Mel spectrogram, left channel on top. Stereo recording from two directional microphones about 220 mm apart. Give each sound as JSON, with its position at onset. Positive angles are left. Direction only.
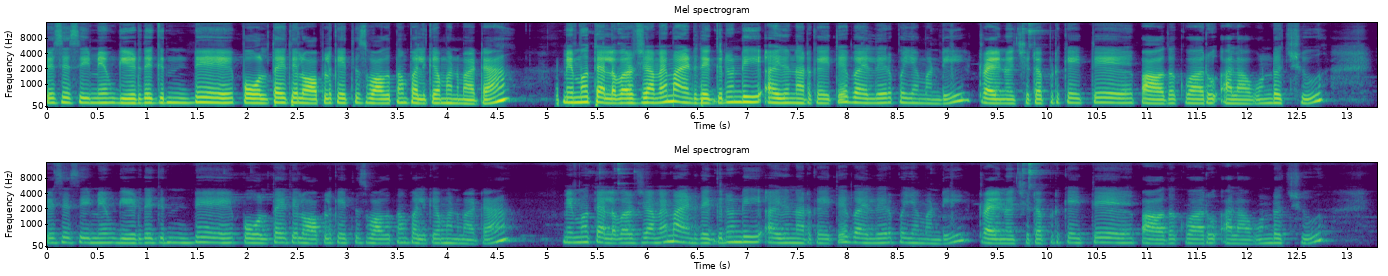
{"t": 0.0, "sound": "a woman's voice", "side_deg": 40}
